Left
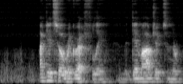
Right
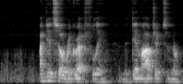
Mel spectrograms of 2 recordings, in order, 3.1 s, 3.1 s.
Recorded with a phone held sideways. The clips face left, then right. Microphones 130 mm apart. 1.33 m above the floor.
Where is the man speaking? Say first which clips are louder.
Left 1 dB; 5° left (ahead or behind), 0.9 m.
